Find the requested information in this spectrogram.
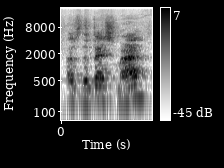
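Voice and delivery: ordinary delivery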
